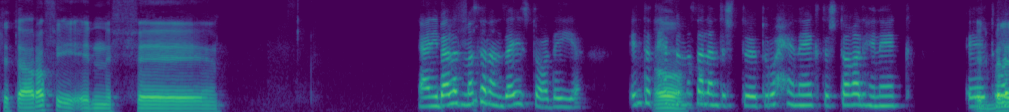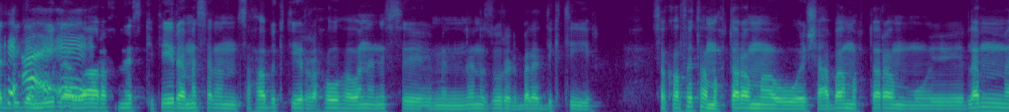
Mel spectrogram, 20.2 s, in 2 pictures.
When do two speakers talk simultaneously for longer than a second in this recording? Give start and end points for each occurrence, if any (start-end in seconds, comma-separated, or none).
9.8-11.1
